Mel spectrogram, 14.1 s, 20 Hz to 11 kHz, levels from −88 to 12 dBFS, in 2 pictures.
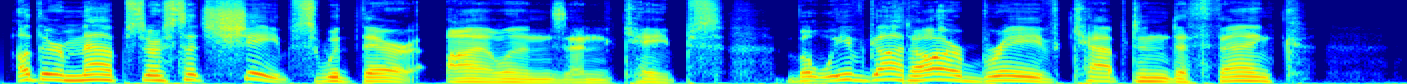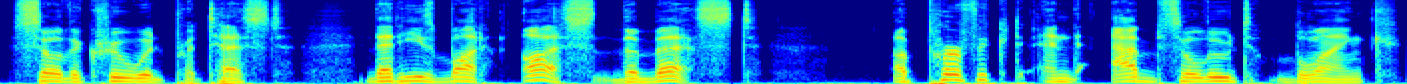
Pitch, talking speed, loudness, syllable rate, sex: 145 Hz, 145 wpm, -18 LUFS, 3.8 syllables/s, male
